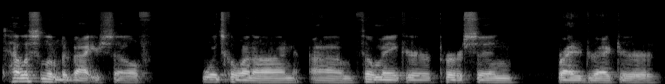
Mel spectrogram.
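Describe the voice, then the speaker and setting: A man's voice: deep voice, steady tone, a little slow, darkish tone, rough recording. A man hosting a film interview show, talking in an informal, encouraging way.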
